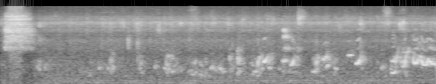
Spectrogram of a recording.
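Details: Pet guinea pig making short chirping squeaks in a rising, irregular series, brighter and denser toward the end, with a sharp hiss at the start and light background noise.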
